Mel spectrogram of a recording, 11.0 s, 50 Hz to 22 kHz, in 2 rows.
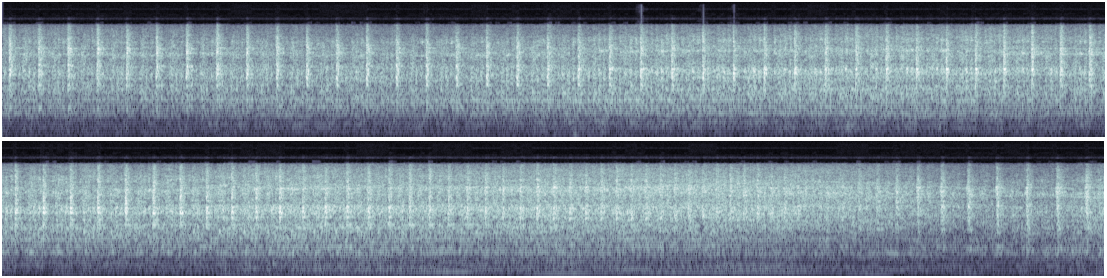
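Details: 2002 Dodge Ram running: sharp metallic ticking knock about three per second over the engine; engine knock, cause unknown.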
